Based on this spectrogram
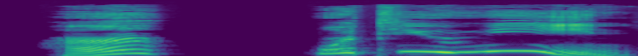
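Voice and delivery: very high, loud shriek of disbelief. A narrator's reading. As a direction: shriek it in alarm. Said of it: "Danielle shrieked".

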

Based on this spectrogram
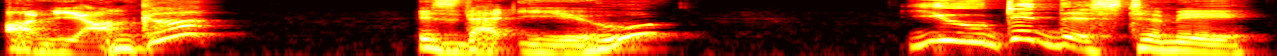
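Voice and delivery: slow, swelling troll recognition. Retold or imitated. Troll recognising Anya, slow troll voice turning accusing. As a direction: ask slowly in disbelief, then accuse, pitch rising. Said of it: "the troll's like".

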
